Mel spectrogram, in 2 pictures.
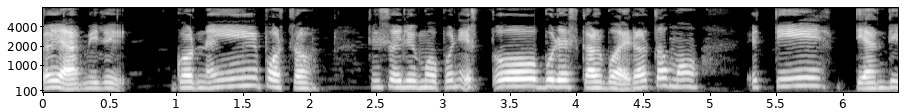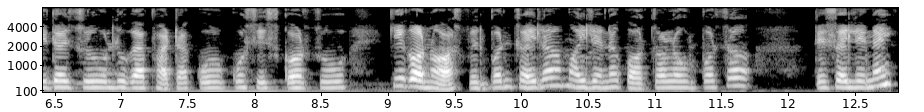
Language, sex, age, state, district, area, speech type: Nepali, female, 60+, West Bengal, Kalimpong, rural, spontaneous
